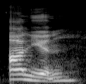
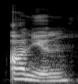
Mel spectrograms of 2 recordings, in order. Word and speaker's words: onion: The O makes the sound uh. Uh. Uh. So, you don't say stomach. You say stomach. Stomach. Money. Money. Comfort. Comfort. Onion. Onion.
